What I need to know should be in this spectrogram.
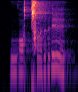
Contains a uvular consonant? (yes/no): no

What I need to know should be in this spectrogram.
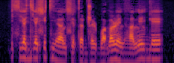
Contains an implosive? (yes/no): no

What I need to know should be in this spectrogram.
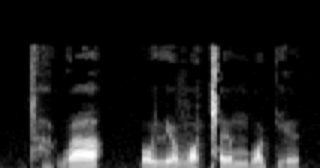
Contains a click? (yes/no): yes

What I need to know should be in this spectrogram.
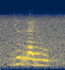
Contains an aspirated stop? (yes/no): no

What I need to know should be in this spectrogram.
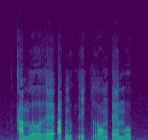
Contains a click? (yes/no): no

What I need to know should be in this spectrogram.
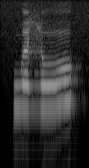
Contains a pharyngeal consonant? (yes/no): no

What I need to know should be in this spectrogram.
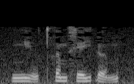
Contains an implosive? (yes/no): yes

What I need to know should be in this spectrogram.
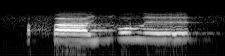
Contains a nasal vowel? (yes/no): no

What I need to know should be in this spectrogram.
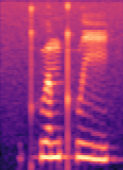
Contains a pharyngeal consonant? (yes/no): no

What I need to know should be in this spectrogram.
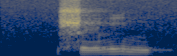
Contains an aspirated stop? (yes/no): no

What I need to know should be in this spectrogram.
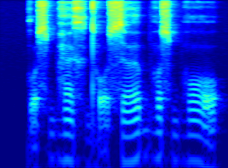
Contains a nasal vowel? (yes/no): no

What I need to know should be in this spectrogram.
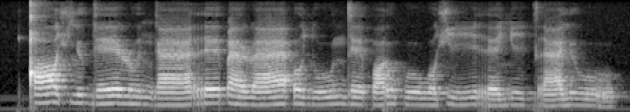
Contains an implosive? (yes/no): yes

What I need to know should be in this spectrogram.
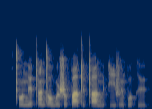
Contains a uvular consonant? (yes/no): no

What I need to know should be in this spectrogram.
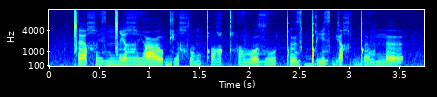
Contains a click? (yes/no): yes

